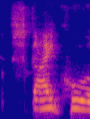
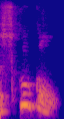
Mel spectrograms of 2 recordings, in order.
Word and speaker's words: Schuylkill: first time in Philadelphia I made an allusion to the sky cool expressway and it goes sky cool express waiver it's the Schuylkill the Schuylkill yes okay now here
